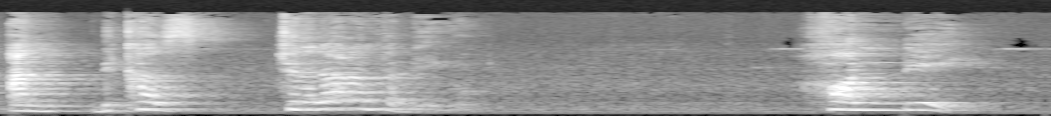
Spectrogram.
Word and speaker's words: Hyundai: because Trinidad and Tobago, Hyundai is how it's pronounced, is the largest manufacturer of ships and boats in the entire world.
